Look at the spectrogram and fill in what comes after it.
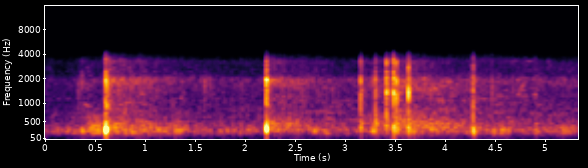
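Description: Aerial fireworks bursting: a loud bang about half a second in, a second bang near two seconds, then a quick run of sharp cracks in the middle, over a continuous background haze of sound.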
